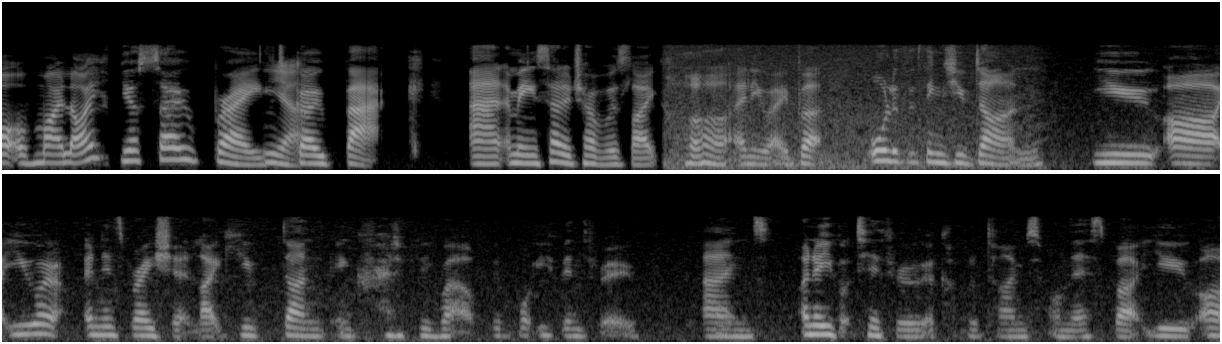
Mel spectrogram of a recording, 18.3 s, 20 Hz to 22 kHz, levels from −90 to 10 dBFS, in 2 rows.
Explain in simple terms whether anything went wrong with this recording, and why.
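Noise suppressor artifacts run through the whole recording. The suppressor pushes the background noise down between words and lets it back up under them.

Noise suppressor catching up happens from 4.96 to 7.85 s. The room noise jumps up sharply at about 5 s. The suppressor's picture of the background was out of date, so the louder noise comes through with less reduction at first. It then sinks over nearly three seconds as the suppressor adjusts.

Speech cut by the noise suppressor happens at 10.1 to 12.0 s, 12.7 to 13.9 s, 15.1 to 15.9 s, 16.2 to 16.6 s and 17.5 to 18.1 s. Here the suppressor mistook quiet parts of the speech for background noise and turned them down. Brief stretches sound swallowed or faint, about half a second in each of the first two spots and shorter in the rest.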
